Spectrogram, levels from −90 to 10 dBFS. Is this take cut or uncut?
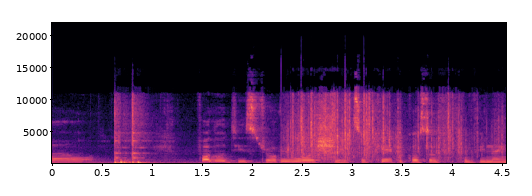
cut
